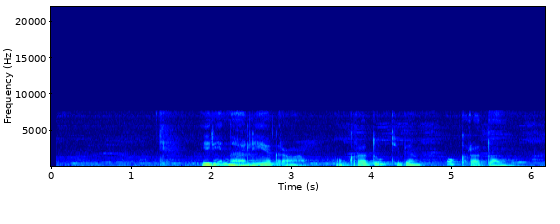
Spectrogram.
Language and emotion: Russian, sad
